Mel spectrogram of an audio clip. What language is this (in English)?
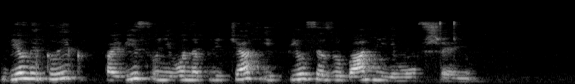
Russian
